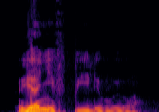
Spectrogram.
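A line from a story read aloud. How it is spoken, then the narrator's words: Sad speech. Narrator (Russian): печально сказал Анде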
